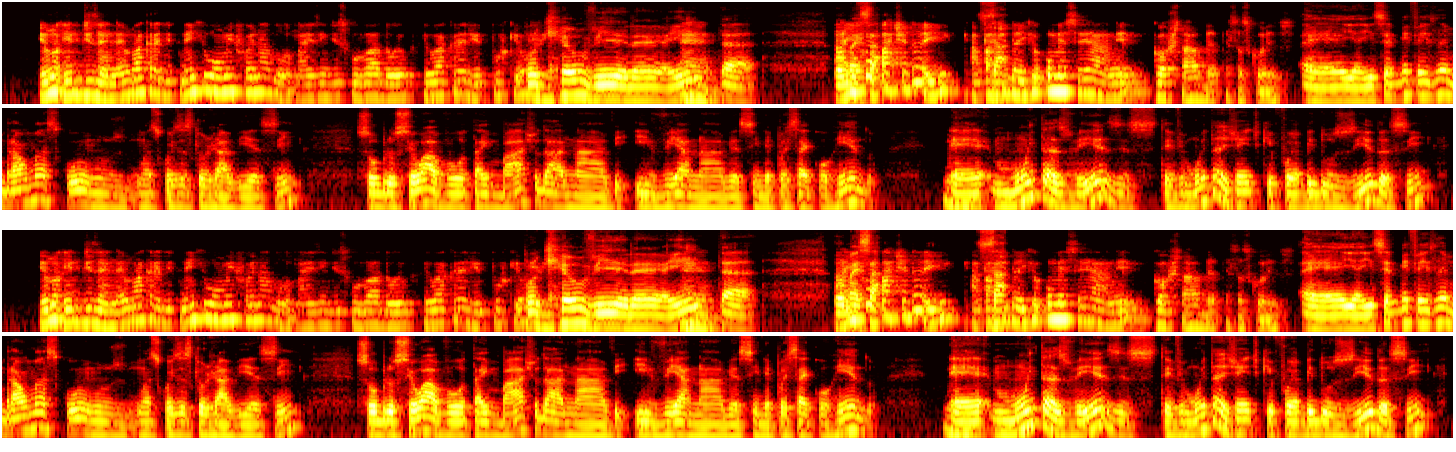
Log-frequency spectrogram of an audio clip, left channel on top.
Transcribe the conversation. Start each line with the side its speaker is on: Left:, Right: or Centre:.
Left: eu não, ele dizendo, né? Eu não acredito nem que o homem foi na Lua, mas em disco voador eu, eu acredito porque eu
Right: Porque
Left: vi.
Right: eu vi, né? Eita!
Left: É, aí
Right: Ô, mas
Left: foi
Right: sa,
Left: a partir daí, a
Right: sa,
Left: partir daí que eu comecei a me- gostar de- dessas coisas.
Right: é, e aí você me fez lembrar umas, co- uns- umas coisas que eu já vi assim, sobre o seu avô estar embaixo da nave e ver a nave assim, depois sai correndo.
Left: Uhum.
Right: É, muitas vezes teve muita gente que foi abduzida assim,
